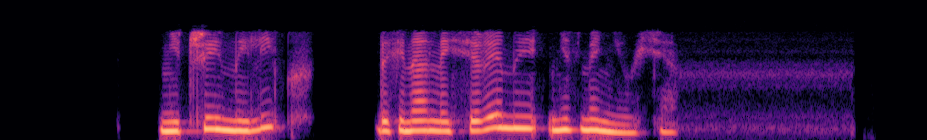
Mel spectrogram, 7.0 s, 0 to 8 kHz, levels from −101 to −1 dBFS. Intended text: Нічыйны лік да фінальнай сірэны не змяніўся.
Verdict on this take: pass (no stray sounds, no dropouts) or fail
pass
